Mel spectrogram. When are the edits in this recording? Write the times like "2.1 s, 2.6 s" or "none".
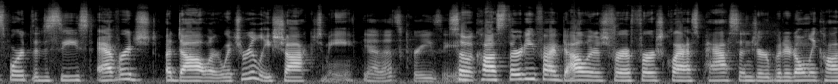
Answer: none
